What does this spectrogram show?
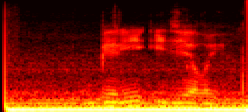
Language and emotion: Russian, neutral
